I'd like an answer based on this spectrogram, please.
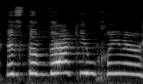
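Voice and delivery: very high, loud panicked cry; terrified storybook mouse; shrieking. A narrator's reading. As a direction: shriek the warning at full pitch. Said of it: "shrieked Melissa".

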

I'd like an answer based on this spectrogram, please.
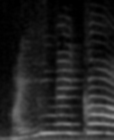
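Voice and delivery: high, annoyed snap; annoyed scolding. Retold or imitated. Translating the angry line into Tagalog, high and annoyed. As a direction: tell them off for being noisy. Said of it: "may yo yun pag galit ka".

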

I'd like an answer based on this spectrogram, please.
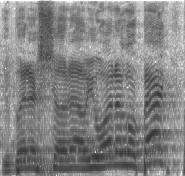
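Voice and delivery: loud stern owner scolding; loud mock threat to a dog.

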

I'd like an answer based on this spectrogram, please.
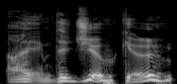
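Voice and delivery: slow, drawn-out villain impression; badly faked theatrical villain voice; Joker. Player imitating Mark Hamill's villain, slow and theatrical. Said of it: "I can't do the Joker".

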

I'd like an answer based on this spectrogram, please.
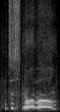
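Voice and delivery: high loud panicked cry; panicked yell. Acted. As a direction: scream as you get eaten. Being eaten again.

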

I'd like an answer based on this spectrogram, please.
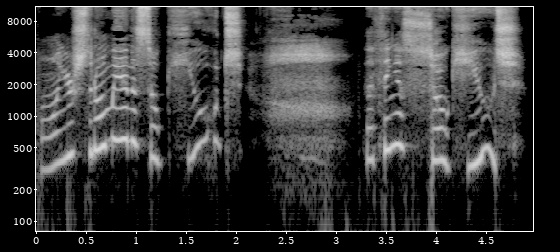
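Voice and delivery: high, drawn-out squeal of adoration; gushing over cuteness. Real, not acted. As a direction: coo it slowly, way up high. Gushing over a cute pet.

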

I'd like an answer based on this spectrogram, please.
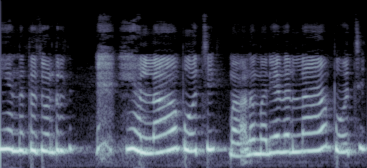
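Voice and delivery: high, hammed-up sobbing wail; crying lament. Wife mourns her lost honour to husband, high tearful wail. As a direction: wail in despair through put-on tears. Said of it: "ஒழுங்கா அழுவாத நடந்ததை சொல்லிட்டி".

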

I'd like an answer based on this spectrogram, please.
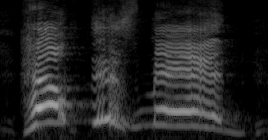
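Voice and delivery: high, loud, slow shout; imitating strangers raising the alarm; calling for help.

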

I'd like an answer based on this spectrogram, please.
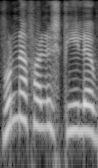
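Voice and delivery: ordinary delivery, nothing marked

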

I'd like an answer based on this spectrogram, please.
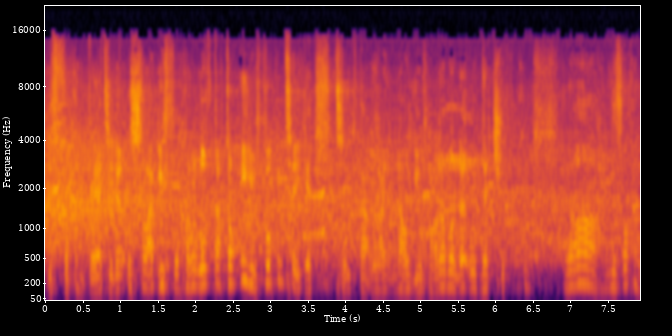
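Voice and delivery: low, growled mock dirty talk. Acted rough sex talk.

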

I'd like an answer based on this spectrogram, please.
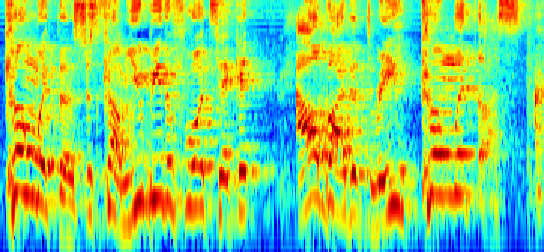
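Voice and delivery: high, pleading fake English accent; put-on English accent. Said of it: "gaming in an English accent".

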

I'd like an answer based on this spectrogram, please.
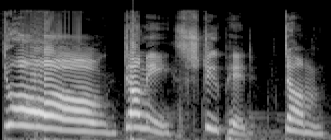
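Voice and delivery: sudden yells of dismay; panicked yelling. Real, not acted. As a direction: shout the insults in real panic. Panicked outburst at mistake.

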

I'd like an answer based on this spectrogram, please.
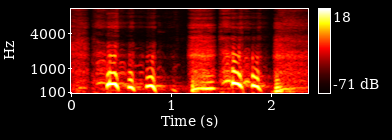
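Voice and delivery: high squealing laughs; helpless high giggling fit; real laughter. Real, not acted. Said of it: "Forgive me for laughing".

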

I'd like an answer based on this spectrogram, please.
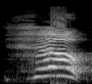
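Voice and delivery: very loud, high scream; cry for help. A narrator's reading. Uncle Ned crying out as dragonfly lands, loud. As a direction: scream it in panic. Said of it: "cried Uncle Ned".

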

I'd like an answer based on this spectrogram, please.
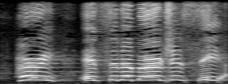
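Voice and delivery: a tiny owl pretending there's an emergency; little owl's alarm. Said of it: "Ozzie cried".

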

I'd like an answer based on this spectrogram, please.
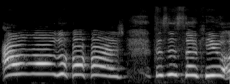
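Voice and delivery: long, drawn-out high squeal; excited squeal. Real, not acted. Creator opening a surprise gift package, excited squeal. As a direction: stretch every word out high in delight.

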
